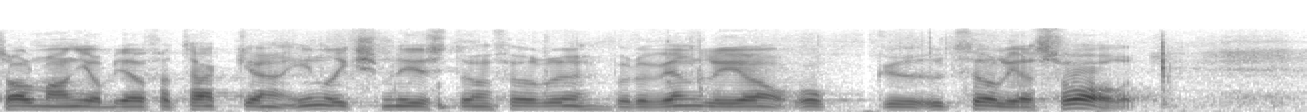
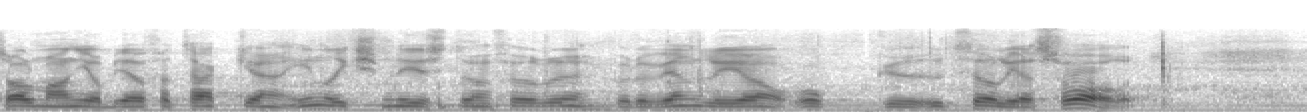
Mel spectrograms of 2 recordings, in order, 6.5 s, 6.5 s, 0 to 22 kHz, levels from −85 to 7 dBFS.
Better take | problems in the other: first | background sound (Fixed-wing aircraft, airplane); 19 dB below the speech

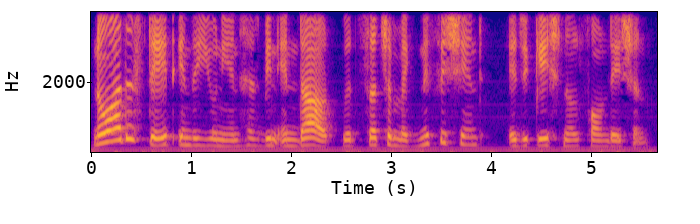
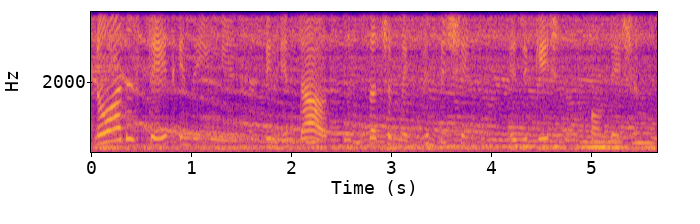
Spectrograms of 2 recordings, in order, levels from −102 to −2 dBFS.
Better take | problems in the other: first | background sound (Guitar); 2 dB below the speech

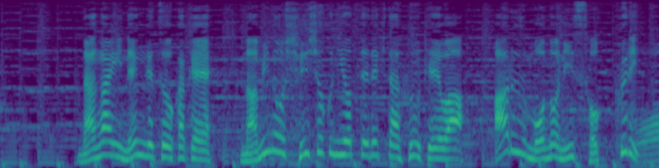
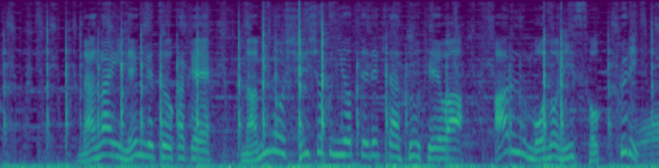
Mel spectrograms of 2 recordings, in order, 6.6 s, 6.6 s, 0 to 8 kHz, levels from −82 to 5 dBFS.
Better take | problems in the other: first | background sound (Writing); as loud as the speech

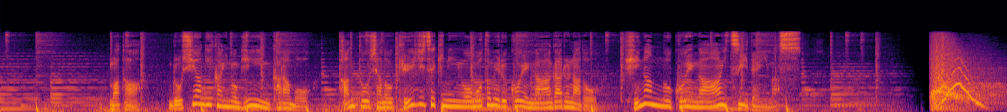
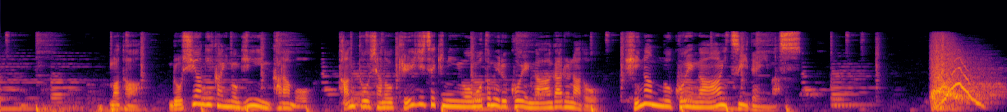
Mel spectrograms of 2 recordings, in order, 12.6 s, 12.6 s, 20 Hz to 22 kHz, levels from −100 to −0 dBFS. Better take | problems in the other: first | noise reduction (classical method log-MMSE)

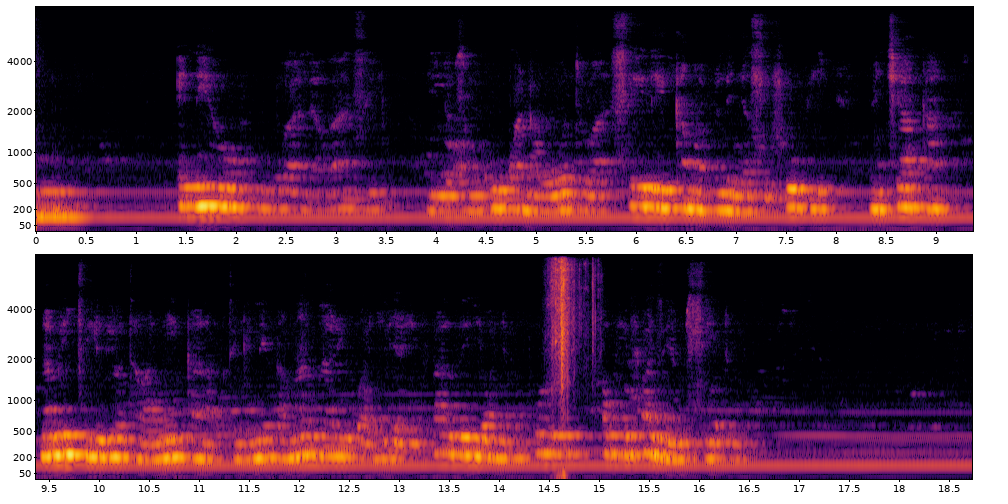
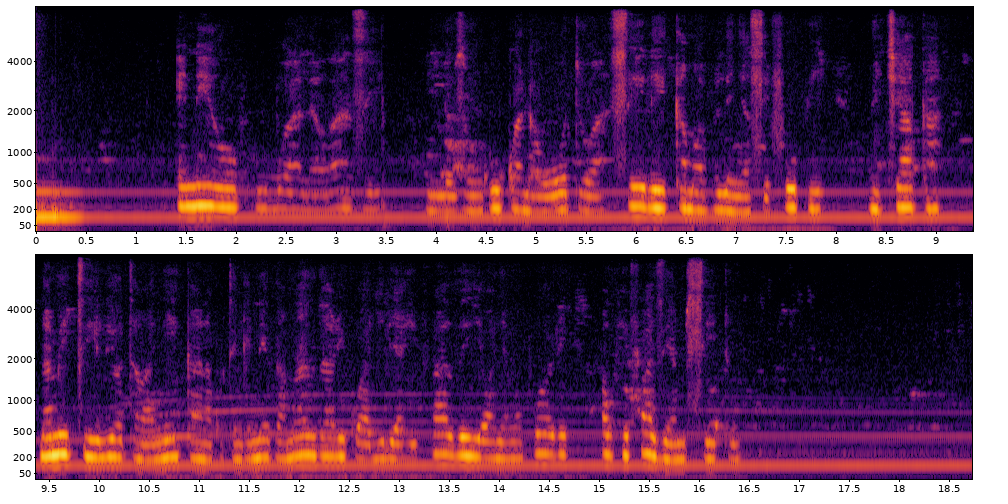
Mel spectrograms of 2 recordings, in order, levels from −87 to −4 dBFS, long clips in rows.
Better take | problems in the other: second | background sound (Glass); 5 dB below the speech // room echo; dies away in 0.8 s

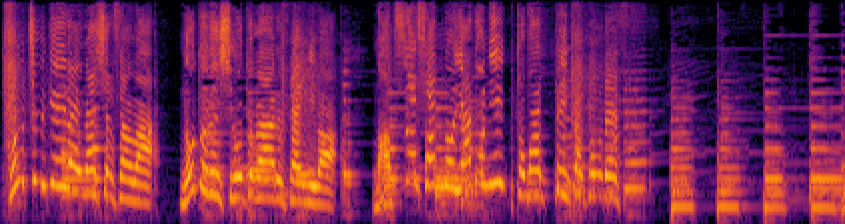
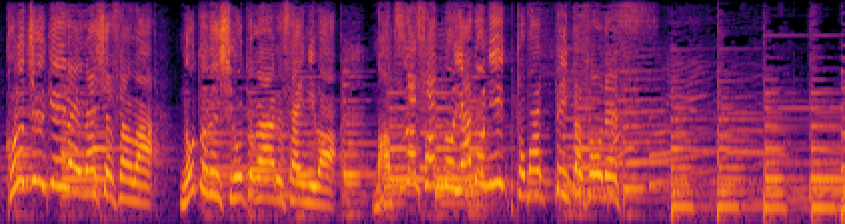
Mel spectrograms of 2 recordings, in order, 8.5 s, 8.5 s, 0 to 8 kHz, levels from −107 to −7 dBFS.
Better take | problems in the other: second | noise reduction (neural mask model RNNoise)

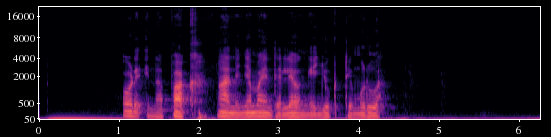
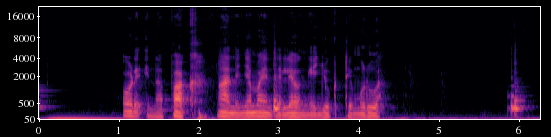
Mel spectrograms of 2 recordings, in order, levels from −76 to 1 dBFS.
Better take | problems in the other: first | background sound (Sink (filling or washing)); 10 dB below the speech

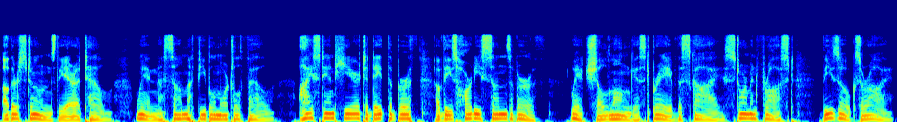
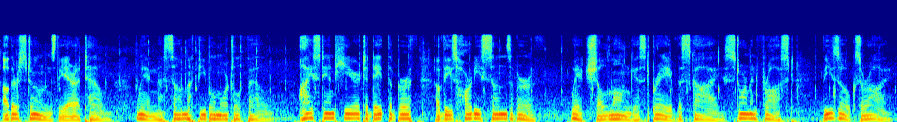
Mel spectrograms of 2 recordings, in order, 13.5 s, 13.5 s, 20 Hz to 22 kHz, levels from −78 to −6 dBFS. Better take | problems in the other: first | background sound (Livestock, farm animals, working animals); 19 dB below the speech

